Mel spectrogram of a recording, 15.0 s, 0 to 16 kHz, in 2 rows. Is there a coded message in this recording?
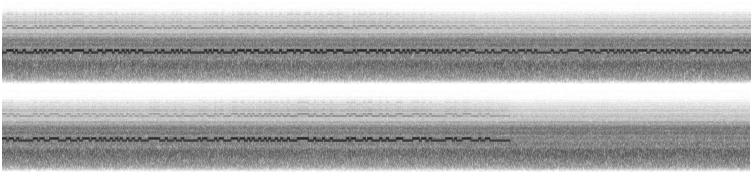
Yes: RTTY (45.45 baud, 170 Hz shift) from 0.0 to 12.6 s, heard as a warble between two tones, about 1700 Hz centre, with radio static. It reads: … TU SV6SK CQ NAME IS JIM, QTH SENDAI, LOC FF51BB FF51BB. HOW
